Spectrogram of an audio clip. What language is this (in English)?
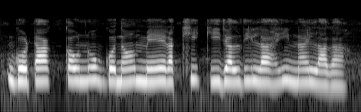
Maithili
